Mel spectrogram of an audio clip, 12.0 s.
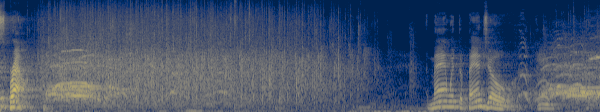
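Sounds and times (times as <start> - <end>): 
speech: 0.2 - 0.6, 8.7 - 11.2
audience applause: 0.6 - 8.3, 10.4 - 11.9.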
